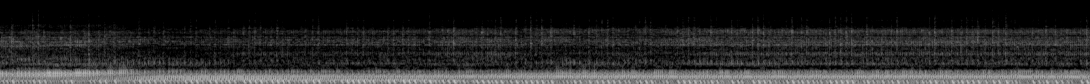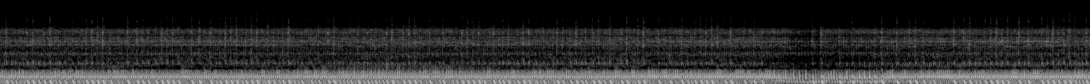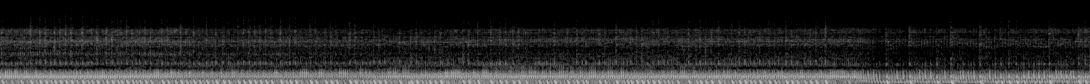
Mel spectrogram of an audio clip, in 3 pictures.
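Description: Ported Stihl 066 chainsaw running steadily at high revs, with a brief drop in revs about 19 seconds in.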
